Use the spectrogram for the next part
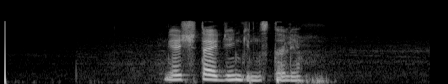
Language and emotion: Russian, neutral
